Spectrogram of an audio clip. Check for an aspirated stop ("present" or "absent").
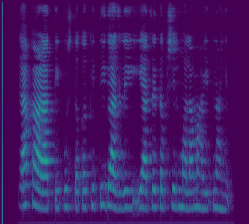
absent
